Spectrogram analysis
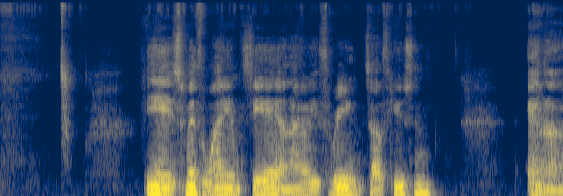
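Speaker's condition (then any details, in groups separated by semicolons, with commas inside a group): Brain injury; memory greatly affected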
